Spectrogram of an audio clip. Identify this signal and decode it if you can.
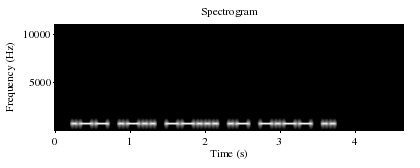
Morse code, heard as a keyed tone, about 23 wpm, 700 Hz. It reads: WL7AYI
